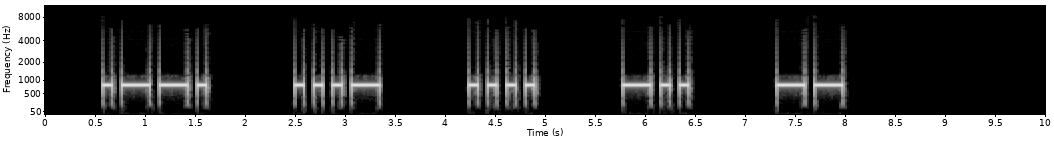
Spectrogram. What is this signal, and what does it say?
Morse code, heard as a keyed tone, about 13 wpm, spaced as for 7 wpm, 800 Hz. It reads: PVHDM
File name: LEZIONI / 6 PKX0 / 6 P ws 12wpm 3117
